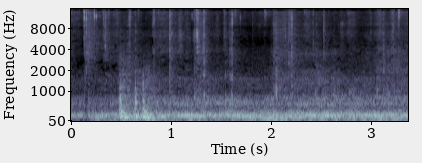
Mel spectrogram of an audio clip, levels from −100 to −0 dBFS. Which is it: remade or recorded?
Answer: recorded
